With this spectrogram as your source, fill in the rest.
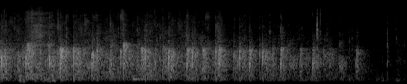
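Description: A round of applause from attendees at a school board meeting, brisk clapping from a modest group that starts strong and gradually thins and fades away toward the end, with no one speaking.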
